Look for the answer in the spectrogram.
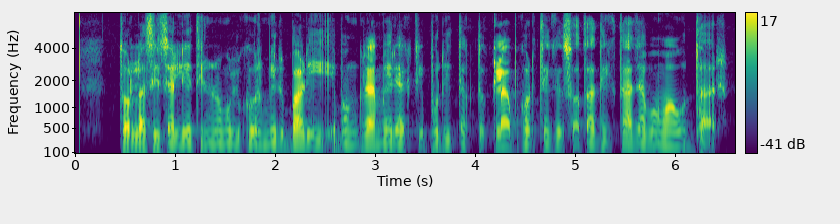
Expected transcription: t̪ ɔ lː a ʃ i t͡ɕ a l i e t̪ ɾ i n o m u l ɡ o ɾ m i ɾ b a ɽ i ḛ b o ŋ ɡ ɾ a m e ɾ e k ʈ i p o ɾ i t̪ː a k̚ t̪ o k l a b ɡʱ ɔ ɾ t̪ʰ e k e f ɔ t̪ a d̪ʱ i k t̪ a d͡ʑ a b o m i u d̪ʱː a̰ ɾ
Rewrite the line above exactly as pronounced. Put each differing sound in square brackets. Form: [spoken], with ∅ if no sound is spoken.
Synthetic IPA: t̪ ɔ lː a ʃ i t͡ɕ a l i e t̪ ɾ i n o m u l [k] o ɾ m i ɾ b a ɽ i ḛ b o ŋ ɡ ɾ a m e ɾ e k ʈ i p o ɾ i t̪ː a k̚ t̪ o k l a b ɡʱ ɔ ɾ t̪ʰ e k e [ʃ] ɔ t̪ a d̪ʱ i k t̪ a d͡ʑ a b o m [a] u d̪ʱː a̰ ɾ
